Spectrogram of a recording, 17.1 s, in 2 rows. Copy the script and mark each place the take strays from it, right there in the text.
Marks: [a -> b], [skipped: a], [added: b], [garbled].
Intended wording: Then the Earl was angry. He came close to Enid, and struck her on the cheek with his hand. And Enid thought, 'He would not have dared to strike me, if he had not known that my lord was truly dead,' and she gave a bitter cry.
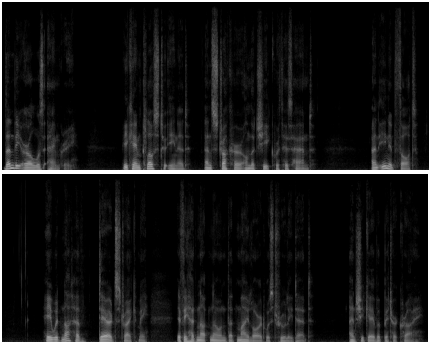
Then the Earl was angry. He came close to Enid, and struck her on the cheek with his hand. And Enid thought, 'He would not have dared [skipped: to] strike me, if he had not known that my lord was truly dead,' and she gave a bitter cry.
